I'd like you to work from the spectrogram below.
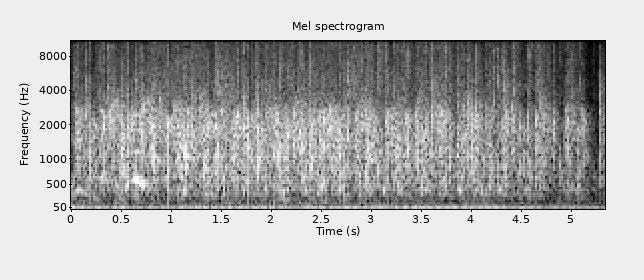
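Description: Audience applause at a live show for a man just acknowledged from the stage: dense, sustained clapping, loud throughout and easing slightly at the end.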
